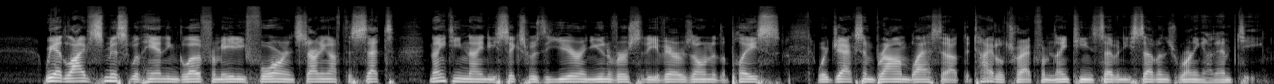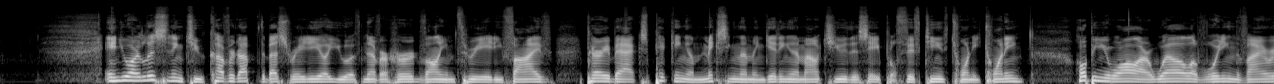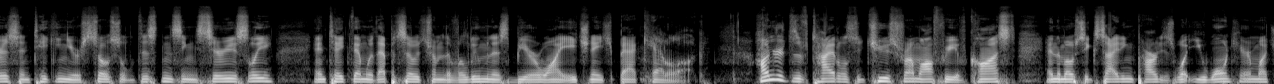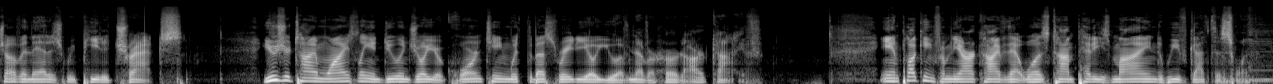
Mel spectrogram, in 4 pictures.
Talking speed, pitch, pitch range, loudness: 180 wpm, 120 Hz, 115-130 Hz, -16 LUFS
